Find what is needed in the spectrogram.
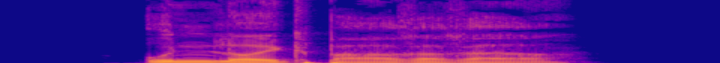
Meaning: inflection of unleugbar: 1. strong/mixed nominative masculine singular comparative degree 2. strong genitive/dative feminine singular comparative degree 3. strong genitive plural comparative degree
- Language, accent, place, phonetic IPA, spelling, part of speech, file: German, Germany, Berlin, [ˈʊnˌlɔɪ̯kbaːʁəʁɐ], unleugbarerer, adjective, De-unleugbarerer.ogg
